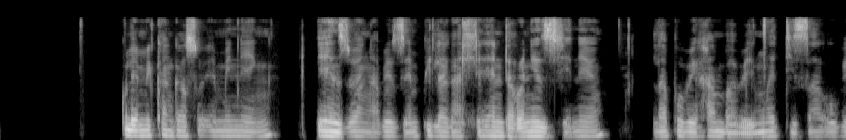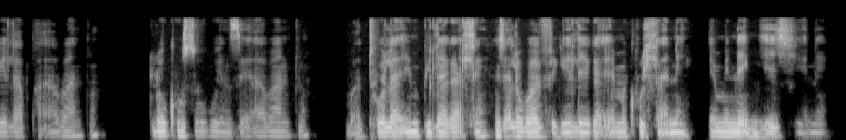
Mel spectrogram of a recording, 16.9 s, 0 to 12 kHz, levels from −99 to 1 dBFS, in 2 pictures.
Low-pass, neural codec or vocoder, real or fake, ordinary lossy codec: 7.2 kHz; none; real; MP3, 96 kbps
